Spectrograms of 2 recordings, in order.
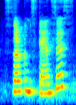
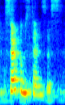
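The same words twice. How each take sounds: First: The word is said in an American accent. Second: The word is said in a British accent. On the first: "in American accent, it's uh, pronounced as circumstances" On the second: "but in British accent, it's called circumstances"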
